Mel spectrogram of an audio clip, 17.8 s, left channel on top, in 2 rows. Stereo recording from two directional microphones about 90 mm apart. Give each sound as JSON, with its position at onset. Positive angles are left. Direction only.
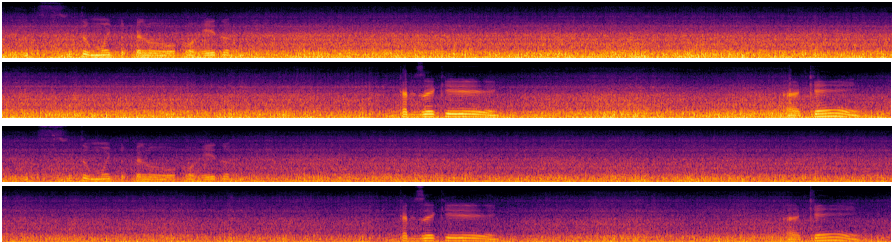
{"t": 0.7, "sound": "speech", "side_deg": -10}
{"t": 12.9, "sound": "speech", "side_deg": -10}
{"t": 16.7, "sound": "speech", "side_deg": -15}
